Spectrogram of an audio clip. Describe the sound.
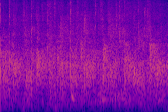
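Audience applause greeting a young trap artist as he is introduced: loud, dense clapping that holds evenly from start to finish.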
